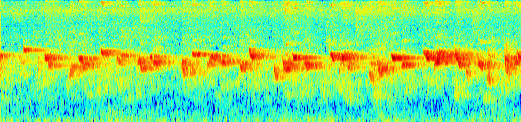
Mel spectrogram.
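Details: Sooty-headed bulbul in ropel song, a lure for juvenile birds learning to sing: quick, liquid notes strung tightly together, slurring up and down without pause.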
